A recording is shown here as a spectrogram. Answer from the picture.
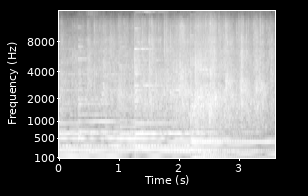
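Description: An audience on a Sunday night claps in a dense, steady wash of applause to worship, holding for several seconds, with sustained keyboard chords ringing underneath. No one speaks.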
